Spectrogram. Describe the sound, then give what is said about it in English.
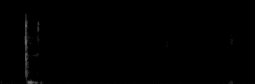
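Typing a search on a computer keyboard: a few faint, crisp key clicks, a quick double tap first and then two single clicks spaced well apart in near silence. “If you actually Google Oilers captain, let's type it in.”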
